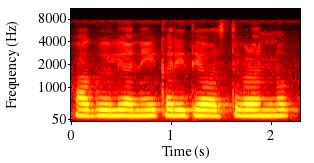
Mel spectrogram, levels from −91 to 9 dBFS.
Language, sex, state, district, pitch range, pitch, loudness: Kannada, male, Karnataka, Bidar, 170-175 Hz, 170 Hz, -14 LUFS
